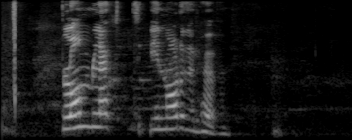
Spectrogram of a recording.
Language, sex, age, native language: Icelandic, female, 50-59, Icelandic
